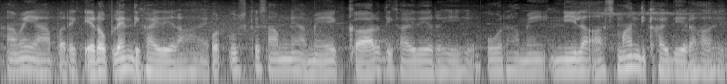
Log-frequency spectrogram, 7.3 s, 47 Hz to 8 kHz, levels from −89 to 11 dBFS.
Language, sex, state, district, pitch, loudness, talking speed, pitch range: Hindi, male, Maharashtra, Nagpur, 100 Hz, -18 LUFS, 220 wpm, 95-105 Hz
